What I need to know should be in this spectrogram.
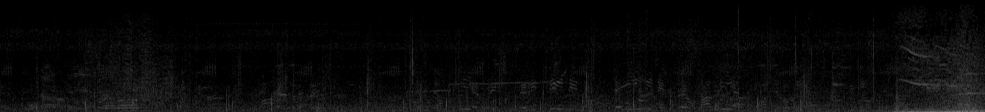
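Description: Footsteps patter on stone.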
